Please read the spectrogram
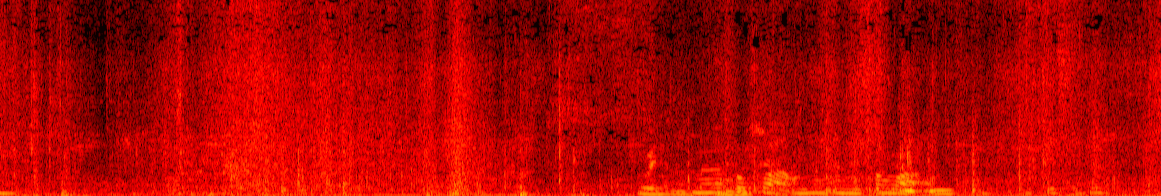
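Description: Plastic wrapping and cardboard rustling and crinkling as hands rummage through goods packed in a cardboard box. Indistinct voices talk over the second half.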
